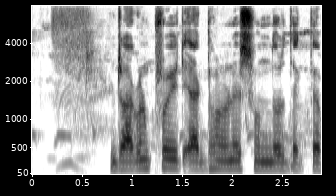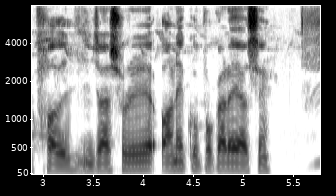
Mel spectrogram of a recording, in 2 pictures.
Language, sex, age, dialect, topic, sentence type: Bengali, male, 25-30, Northern/Varendri, agriculture, statement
